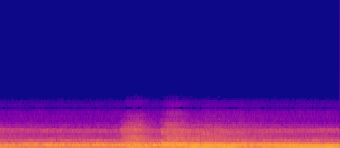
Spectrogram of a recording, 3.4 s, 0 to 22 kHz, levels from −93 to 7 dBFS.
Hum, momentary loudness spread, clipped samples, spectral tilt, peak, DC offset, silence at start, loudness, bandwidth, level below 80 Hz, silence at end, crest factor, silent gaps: 60 Hz at -30 dBFS; 6 LU; under 0.1%; -10 dB/octave; -4 dBFS; 4%; 0 s; -19 LUFS; 5.6 kHz; -38 dBFS; 0 s; 14 dB; none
